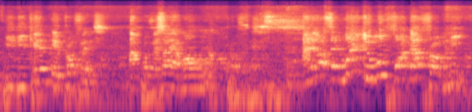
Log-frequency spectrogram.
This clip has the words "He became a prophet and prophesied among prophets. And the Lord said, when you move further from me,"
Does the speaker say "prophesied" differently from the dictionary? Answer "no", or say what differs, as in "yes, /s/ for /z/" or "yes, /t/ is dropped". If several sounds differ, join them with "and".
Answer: yes, /d/ is dropped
